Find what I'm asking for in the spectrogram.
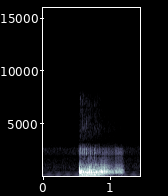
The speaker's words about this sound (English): Excuse me. I want to fart.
